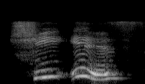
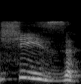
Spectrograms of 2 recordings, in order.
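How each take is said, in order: First: It is said as two full words. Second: It is said as one contracted word. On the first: It is the full, correct form. "She is, is has a different sound than she's" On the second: It is how most Americans say it. "The contractions has the z sound in it"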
